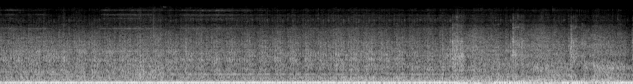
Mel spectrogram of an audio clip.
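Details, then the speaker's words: Newly overhauled 500 hp 5.9 12V Cummins diesel in a Ford farm truck chassis; deep, heavy, even rumble pulling hard under load, spinning the rear tyres, with no knock, miss or rattle; oil pressure, coolant, EGT and boost readings present, boost working well; ready to work. "مجھے EGT درجہ حرارت ملا ہے مجھے اوہ وولٹیج بوسٹ ملا ہے اور بوسٹ بہت اچھا کام کر رہا ہے میں یہ کہوں گا کہ یہ کام کرنے کے لئے تیار ہے"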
